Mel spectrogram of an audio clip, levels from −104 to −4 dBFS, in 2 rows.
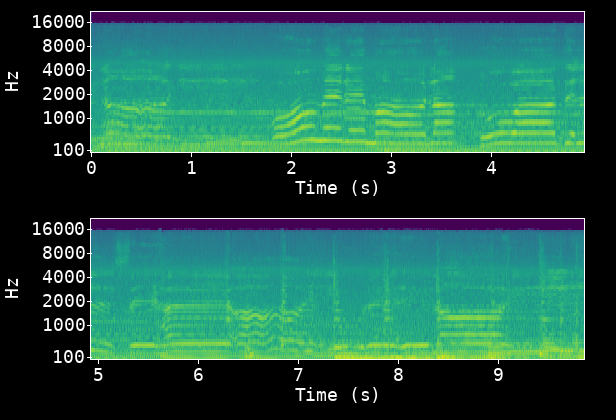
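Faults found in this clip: Mains buzz, full clip: steady raspy buzz sitting roughly 10 dB under the signal. 50 Hz mains, with switching spikes from a dimmer, rectifier or unshielded cable spraying harmonics up to several kHz. Unlike smooth hum, it has a harsh, bright edge.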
